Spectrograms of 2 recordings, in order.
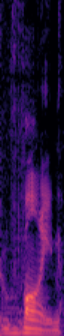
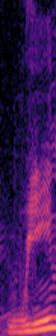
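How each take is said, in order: First: The name is said with a 'vine' sound. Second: The name is said with a 'ween' sound. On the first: The speaker calls it right. "my surname is Vine" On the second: The speaker calls it wrong. "they call it like Ween, and I'm just like, that's not my surname"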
